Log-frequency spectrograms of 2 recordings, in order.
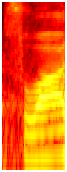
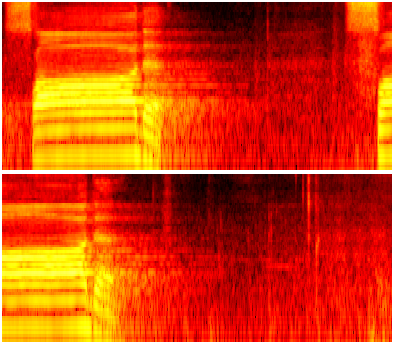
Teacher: صاد صاد. یہ سین جیسی آواز ہوتی ہے، لیکن اس میں تھوڑی یہ آواز کو موٹی کرنی پڑتی ہے. اس کو پر کر کے پڑھنا کہتے ہیں، موٹی آواز.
